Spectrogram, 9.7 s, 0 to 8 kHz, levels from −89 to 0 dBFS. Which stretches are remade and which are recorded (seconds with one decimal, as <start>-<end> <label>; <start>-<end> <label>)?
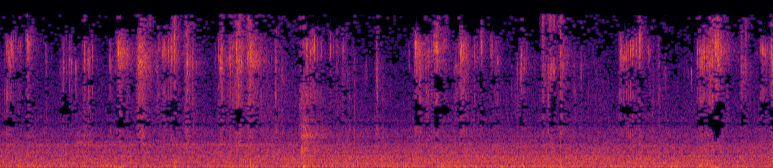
0.0-9.7 recorded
